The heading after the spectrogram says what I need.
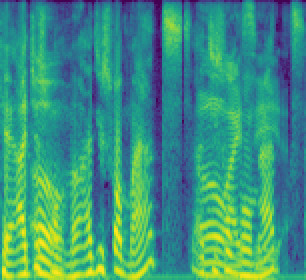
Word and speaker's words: Mads: Mads.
